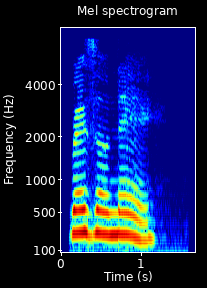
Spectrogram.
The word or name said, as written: raisonne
